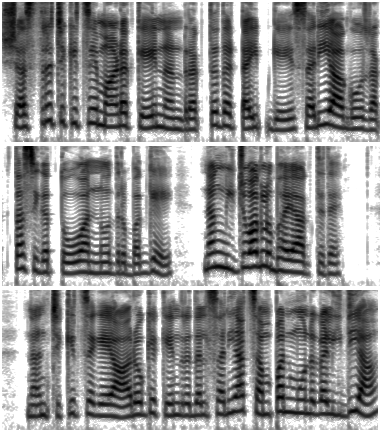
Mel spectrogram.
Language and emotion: Kannada, fearful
